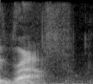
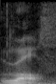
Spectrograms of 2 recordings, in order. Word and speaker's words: wrath: this problem in faith well i say wrath yeah so do i but i think it is rot roth is that where if you're doing receipt pronunciation i say bath and path and wrath and is that because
